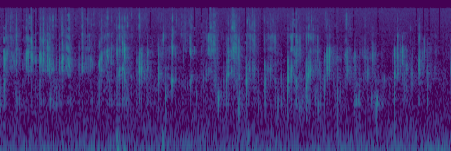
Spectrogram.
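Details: Broccoli stalk being crunched by a Cavalier King Charles Spaniel indoors; dense, fast crackling bites and chewing snaps follow one another almost without pause, low background hum.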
